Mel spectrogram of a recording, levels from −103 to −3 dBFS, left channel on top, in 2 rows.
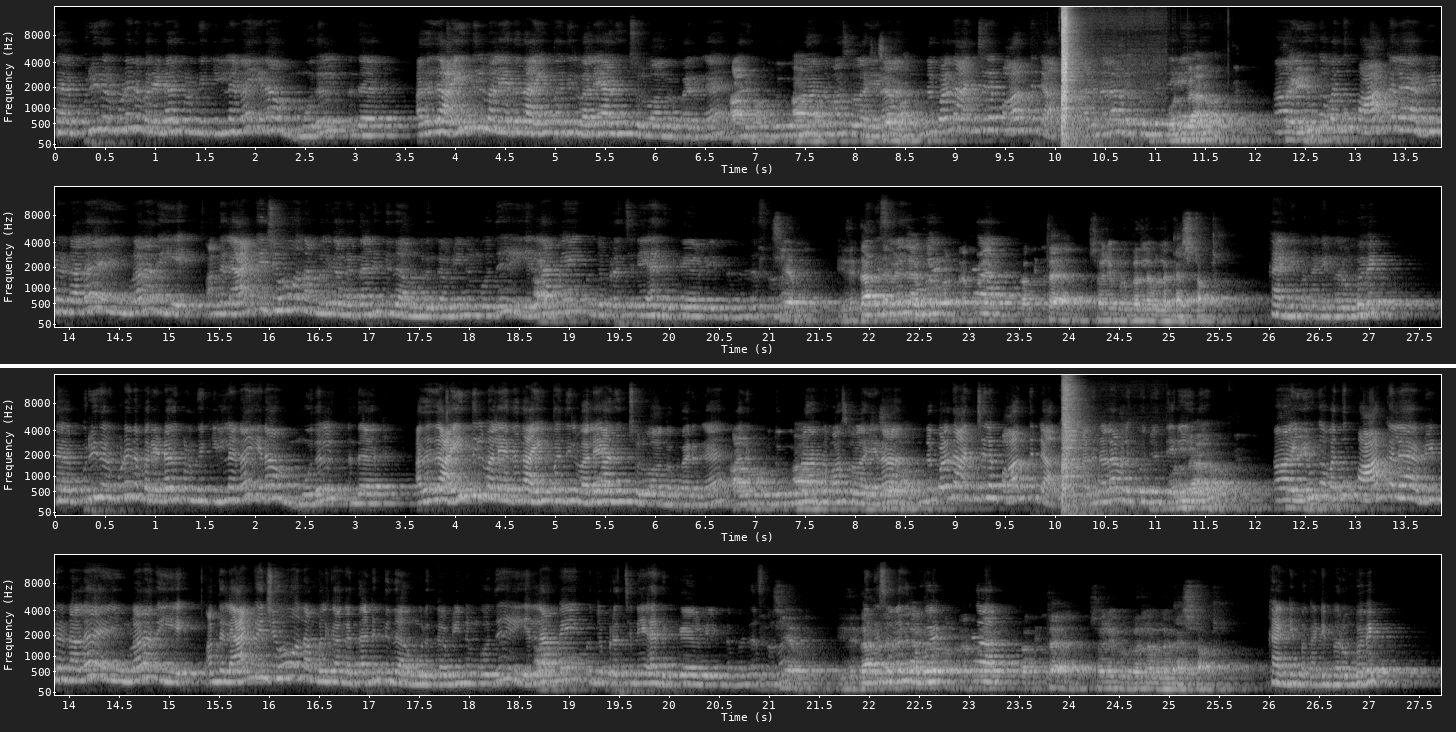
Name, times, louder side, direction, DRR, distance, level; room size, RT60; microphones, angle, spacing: voice 1, 0.0-3.3 3.6-11.5 12.2-21.2 21.9-22.7 23.0-23.3 26.0-27.0, right 2 dB, 75° right, 0 dB, 1.3 m, -41 dB
voice 2, 6.7-7.7 8.0-8.6 10.7-11.7 12.3-12.7 18.6-18.9 20.9-23.2 23.5-25.4, left 2 dB, 45° left, 1 dB, 0.9 m, -41 dB
Fire, 9.7-11.8, left 11 dB, 65° left, 0.4 m, -34 dB
6.2 x 6.0 x 3.2 m, 1.5 s
head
